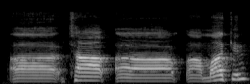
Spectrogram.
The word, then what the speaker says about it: Todd Monken: Also, the Browns have hired their new head coach, Ravens former OC, two-time national champion, Top Munkin. That's how you pronounce his name.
